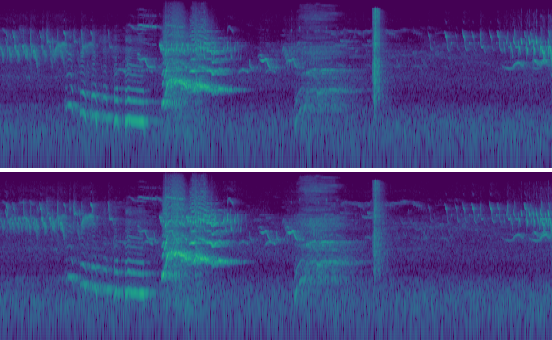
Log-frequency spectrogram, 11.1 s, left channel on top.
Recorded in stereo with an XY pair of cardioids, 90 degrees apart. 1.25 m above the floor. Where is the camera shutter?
65° left, 0.6 m.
